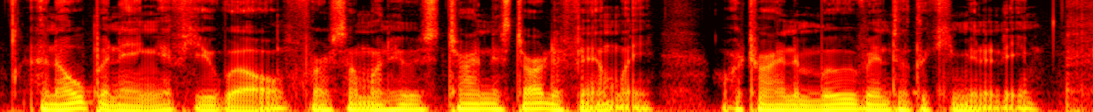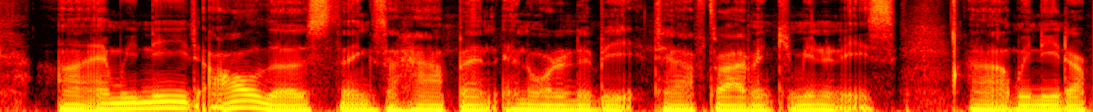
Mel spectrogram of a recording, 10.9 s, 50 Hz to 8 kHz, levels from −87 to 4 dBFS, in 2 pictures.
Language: English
